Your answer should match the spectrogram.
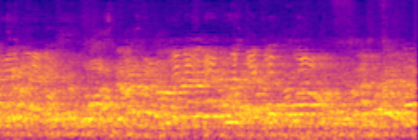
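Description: Many people talking and calling out at once in a large sports hall: a steady chatter of overlapping voices from the people around the judo mat.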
